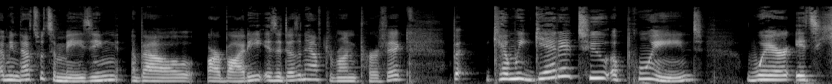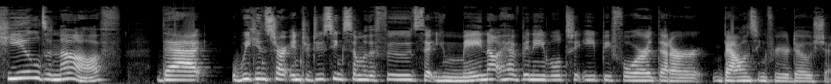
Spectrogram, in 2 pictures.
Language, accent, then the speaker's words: English; India; moved away; growing up in India, we had a sugarcane, um, farm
